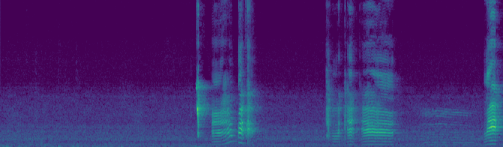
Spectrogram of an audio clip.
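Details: Talkative pet parrot: scattered harsh, harmonic bursts and short speech-like squawks over a quiet indoor background, ending with a sharp click.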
